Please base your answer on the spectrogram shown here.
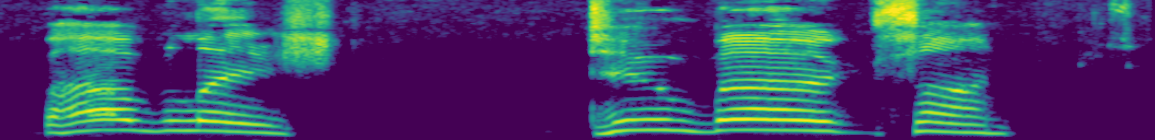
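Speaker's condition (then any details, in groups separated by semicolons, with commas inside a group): Parkinson's disease; young onset at 35, neurostimulator brain implant after 2 years, works like brain pacemaker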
